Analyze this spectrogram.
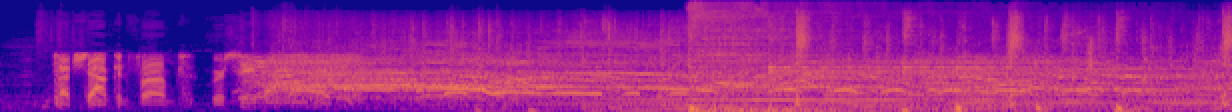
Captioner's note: cheering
